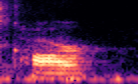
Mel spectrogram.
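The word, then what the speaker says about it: Kaur: rupee car yeah i don't know how to pronounce it car yeah it's car and i i get a lot of flack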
